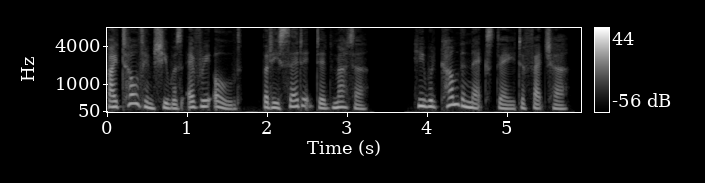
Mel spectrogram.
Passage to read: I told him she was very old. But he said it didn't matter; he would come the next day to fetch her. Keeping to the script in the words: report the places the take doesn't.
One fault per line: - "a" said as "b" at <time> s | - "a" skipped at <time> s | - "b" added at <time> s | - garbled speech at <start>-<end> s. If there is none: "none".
- "very" said as "every" at 1.0 s
- "didn't" said as "did" at 2.6 s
